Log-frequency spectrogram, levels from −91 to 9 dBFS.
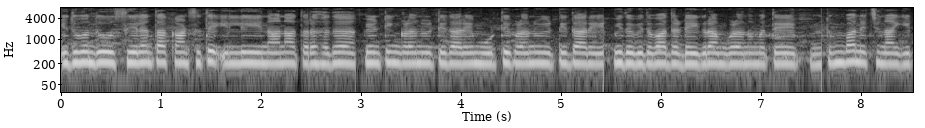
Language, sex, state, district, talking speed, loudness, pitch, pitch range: Kannada, female, Karnataka, Shimoga, 140 wpm, -15 LUFS, 205 Hz, 200-215 Hz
